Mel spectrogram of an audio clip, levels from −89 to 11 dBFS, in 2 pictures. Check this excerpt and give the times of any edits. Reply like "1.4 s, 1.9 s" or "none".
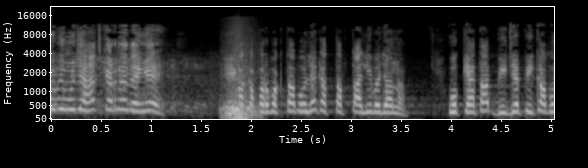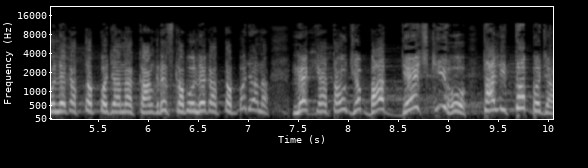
1.9 s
